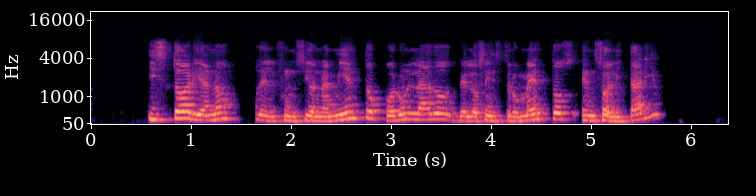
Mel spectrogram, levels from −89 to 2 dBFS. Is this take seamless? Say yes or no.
no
